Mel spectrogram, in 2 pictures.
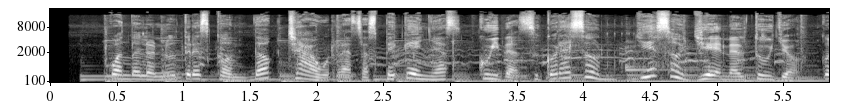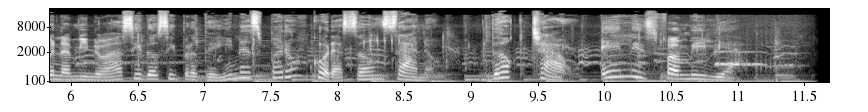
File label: spanish latin american promos; Buenos Aires, Argentina; Promoções; dubladora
